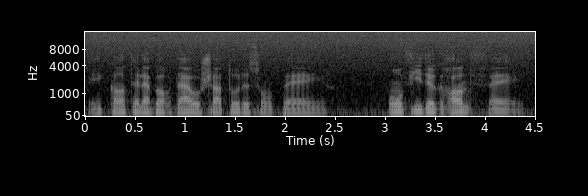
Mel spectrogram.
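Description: A man narrating a fairy tale in a slow, measured way. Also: medium pitch, mellow. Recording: slightly muffled recording.

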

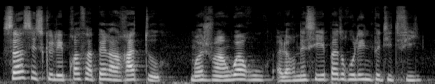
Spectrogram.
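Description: A woman's voice: medium pitch, brisk, close to an everyday voice. Woman playing a cheeky little redheaded girl. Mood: indignant. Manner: bold, indignant, playful. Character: cheeky fearless red-haired little girl.

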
